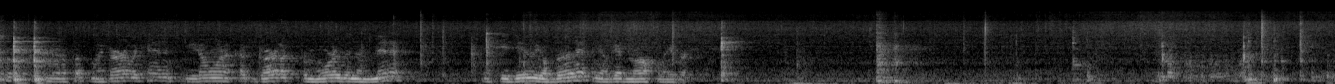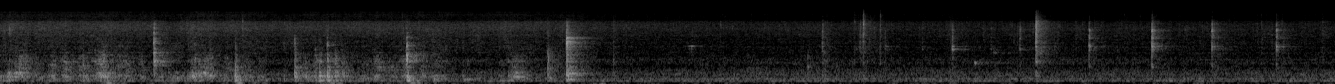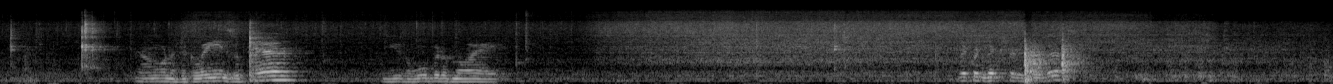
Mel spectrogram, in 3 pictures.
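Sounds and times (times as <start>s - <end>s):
onion and garlic sizzling in a pot: 0.0s - 40.0s
wooden spoon scraping a pot: 10.8s - 19.2s.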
